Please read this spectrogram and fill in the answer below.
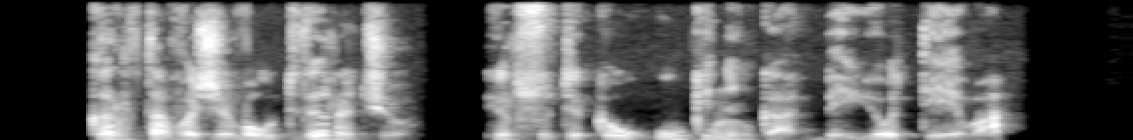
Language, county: Lithuanian, Kaunas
